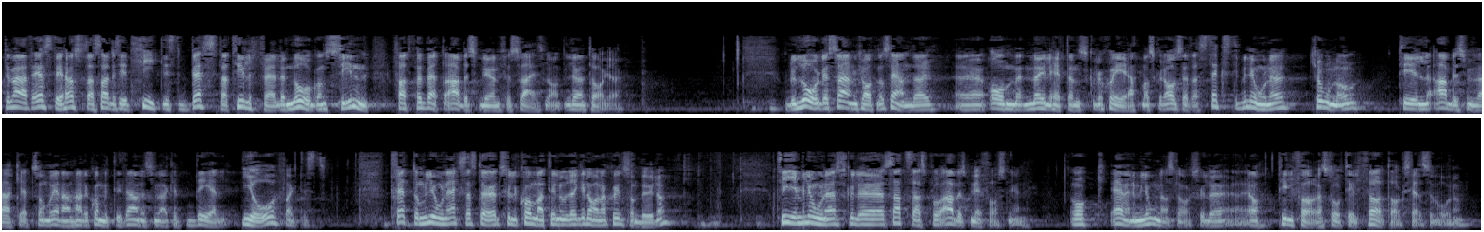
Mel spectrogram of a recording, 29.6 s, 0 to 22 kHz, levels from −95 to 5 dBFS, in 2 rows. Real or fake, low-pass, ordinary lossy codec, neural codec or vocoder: fake; 7.2 kHz; MP3, 32 kbps; codec, 16 kHz, 4 kbps, FreqCodec, larger model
